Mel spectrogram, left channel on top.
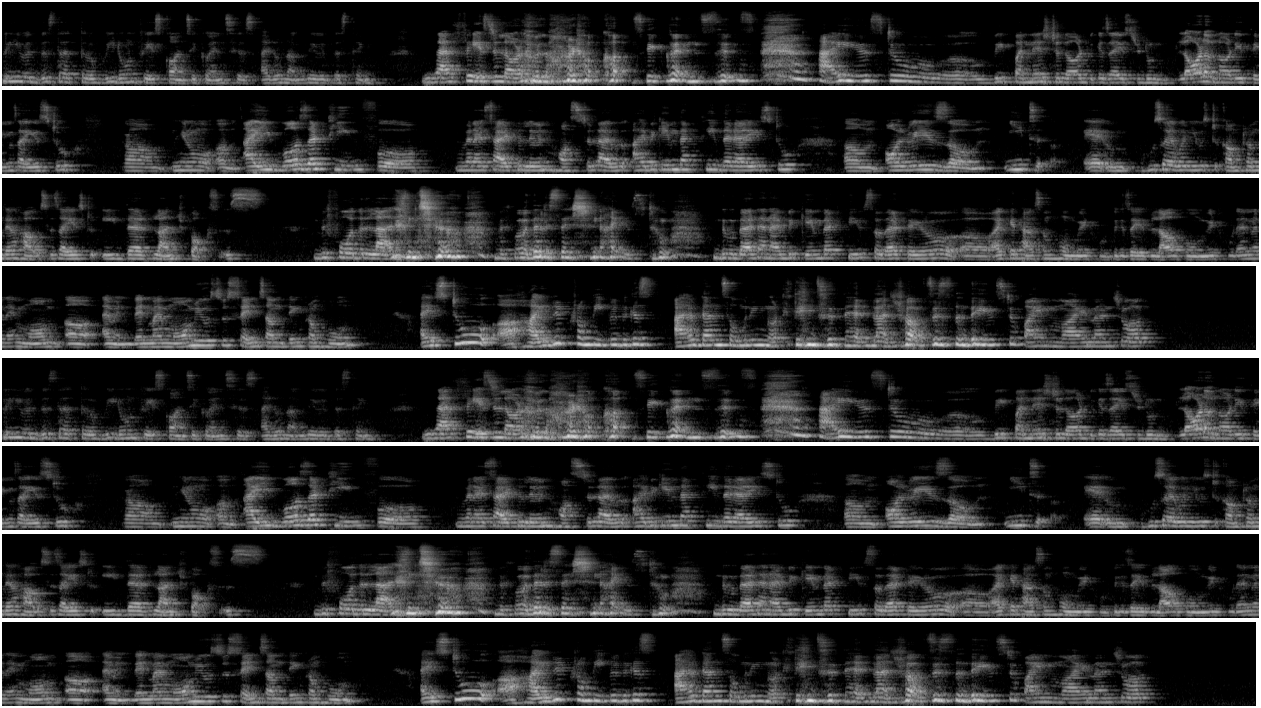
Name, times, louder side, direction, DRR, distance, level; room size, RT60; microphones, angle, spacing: voice 1, 0.0-3.7 4.2-13.2 13.8-16.7 17.1-23.0 23.4-27.6 28.3-41.2 41.9-49.1, left 1 dB, 20° left, 1 dB, 2.5 m, -25 dB
18.0 x 8.2 x 2.8 m, 0.38 s
head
